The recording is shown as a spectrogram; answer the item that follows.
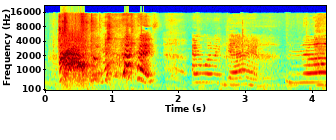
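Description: A wooden Jenga tower collapsing, with a sudden loud shriek over the blocks' clatter just after the start, then two people laughing from about two seconds in.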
